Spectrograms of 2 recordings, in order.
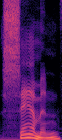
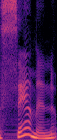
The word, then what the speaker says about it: salmon: I ordered salmon for dinner. The salmon was delicious. Now I understand why I never heard native speakers say the L.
